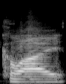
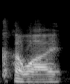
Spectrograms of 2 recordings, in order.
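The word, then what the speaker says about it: かわいい: Especially in Japan, they say kawaii to everything. I think it's called kawaii. Kawaii na. That's the right pronunciation, I think.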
